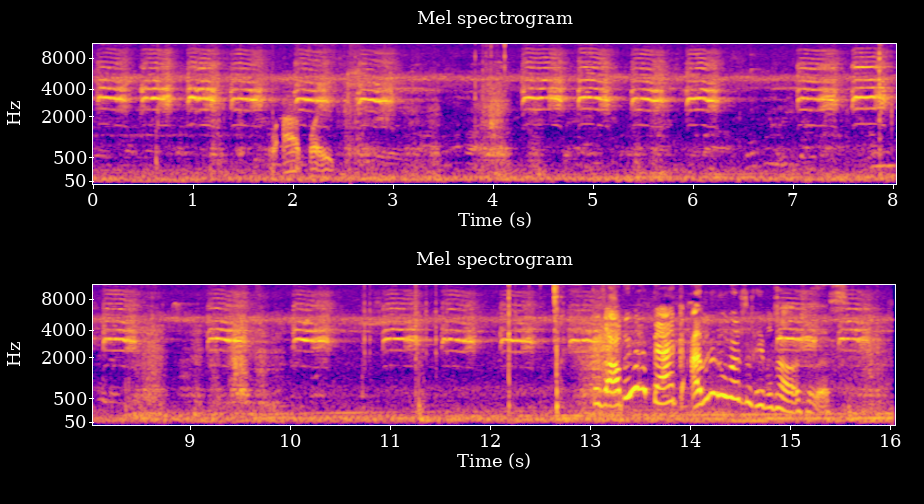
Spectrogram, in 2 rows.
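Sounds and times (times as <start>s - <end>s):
bird calling: 0.0s - 3.1s.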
